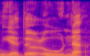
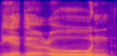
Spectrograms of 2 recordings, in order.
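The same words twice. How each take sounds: First: The word ends with a vowel after n. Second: The word ends on a silent final n. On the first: The reciter continues without stopping. "rather than" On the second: The reciter stops at this word. "When I stopped here, I said"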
